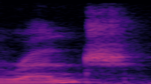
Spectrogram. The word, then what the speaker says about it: wrench: We see this WR phenomenon in other words like ring and wrench, where the W is silent, and they followed a similar pattern and progression from the r to r.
